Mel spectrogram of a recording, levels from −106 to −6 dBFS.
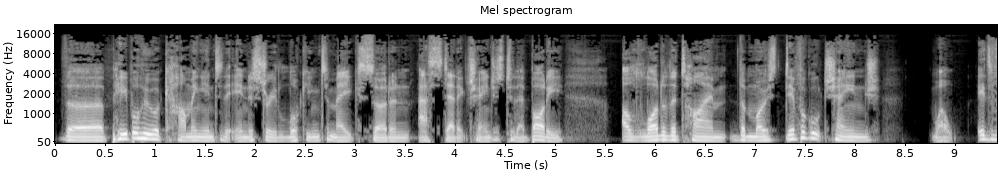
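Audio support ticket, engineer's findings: Listened through the speech recording and nothing stood out.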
